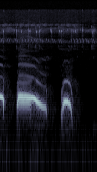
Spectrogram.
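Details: Spotted dove coo meant to make wild birds respond: the tail of one note, a sustained gently descending coo, then a brief rounded closing note, with faint high-pitched hiss in the background.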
